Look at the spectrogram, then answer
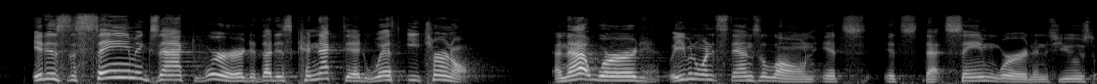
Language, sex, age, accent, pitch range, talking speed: English, male, 50-69, American, 120-175 Hz, 150 wpm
